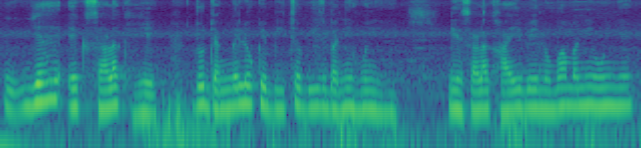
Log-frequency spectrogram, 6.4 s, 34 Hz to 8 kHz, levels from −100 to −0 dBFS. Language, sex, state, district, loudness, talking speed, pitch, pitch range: Hindi, male, Jharkhand, Jamtara, -33 LUFS, 185 wpm, 150 Hz, 140-160 Hz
